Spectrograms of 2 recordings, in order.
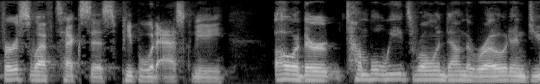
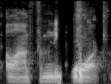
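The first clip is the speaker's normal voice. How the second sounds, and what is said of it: Caricatured New York accent. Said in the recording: “this New York accent”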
